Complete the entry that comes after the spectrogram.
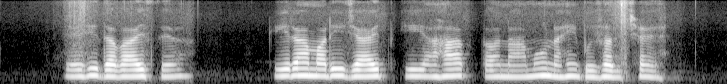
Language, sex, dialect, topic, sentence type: Maithili, female, Bajjika, agriculture, statement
